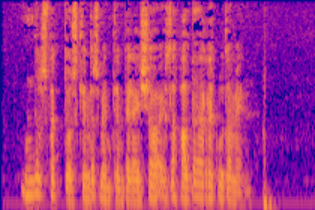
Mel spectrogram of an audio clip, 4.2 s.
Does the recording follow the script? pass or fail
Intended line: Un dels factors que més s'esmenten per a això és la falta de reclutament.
fail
